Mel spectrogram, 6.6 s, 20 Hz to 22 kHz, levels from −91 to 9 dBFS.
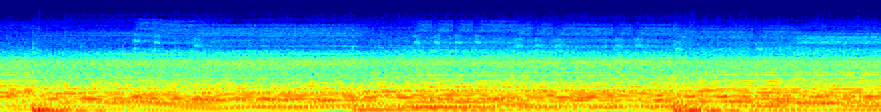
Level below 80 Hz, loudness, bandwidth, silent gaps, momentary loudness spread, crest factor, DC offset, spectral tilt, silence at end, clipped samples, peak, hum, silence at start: -22 dBFS; -12 LUFS; 9.8 kHz; none; 2 LU; 10 dB; 0.5%; -8.5 dB/octave; 0 s; under 0.1%; 0 dBFS; none; 0 s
